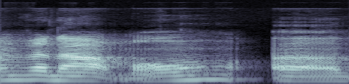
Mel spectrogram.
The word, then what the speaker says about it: VanAgtmael: I'm VanAgtmael. The G is silent, and I am the founder of Wandering Roots.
